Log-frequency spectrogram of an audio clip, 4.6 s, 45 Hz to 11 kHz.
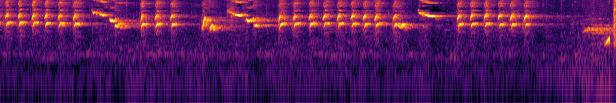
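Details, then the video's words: White-rumped shama song for masteran training and pancingan luring: steady series of quick, evenly repeated high chirps with occasional sweeping whistled notes inserted, ending in a softer rising note. "MURAI BATU 100% MASTERAN DAN PANCINGAN"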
